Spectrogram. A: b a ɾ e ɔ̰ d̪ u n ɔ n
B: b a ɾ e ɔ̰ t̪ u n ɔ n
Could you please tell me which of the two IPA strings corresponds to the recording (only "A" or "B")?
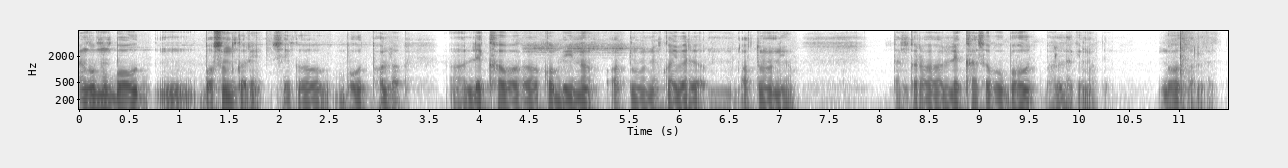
B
